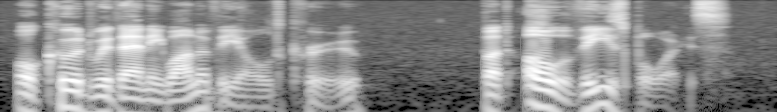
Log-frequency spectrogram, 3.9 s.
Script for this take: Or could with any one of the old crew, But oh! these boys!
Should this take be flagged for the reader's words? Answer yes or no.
no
